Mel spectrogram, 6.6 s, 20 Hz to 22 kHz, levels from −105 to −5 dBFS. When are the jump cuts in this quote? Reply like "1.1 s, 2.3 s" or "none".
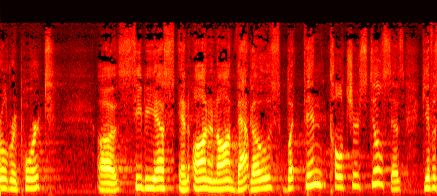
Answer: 2.6 s, 3.7 s, 4.9 s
